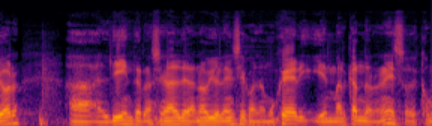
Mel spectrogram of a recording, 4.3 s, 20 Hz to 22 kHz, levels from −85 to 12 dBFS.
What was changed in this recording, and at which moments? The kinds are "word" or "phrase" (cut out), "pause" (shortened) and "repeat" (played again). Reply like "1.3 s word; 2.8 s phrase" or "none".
none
